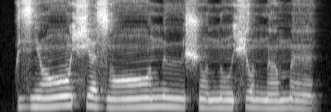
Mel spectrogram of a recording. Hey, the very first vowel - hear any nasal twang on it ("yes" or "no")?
yes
